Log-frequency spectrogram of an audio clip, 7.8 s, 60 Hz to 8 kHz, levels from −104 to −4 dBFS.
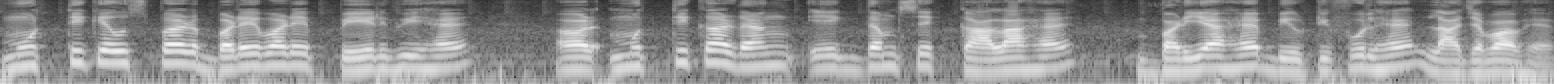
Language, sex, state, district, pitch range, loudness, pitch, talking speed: Hindi, male, Bihar, East Champaran, 140-175 Hz, -17 LUFS, 155 Hz, 170 wpm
